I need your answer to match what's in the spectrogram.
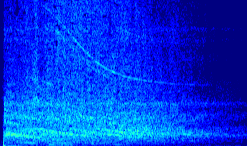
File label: launch ball; BALLY; sfx; TWILIGHT ZONE; Pinsound; Twilight-Zone-Full-Reorchestration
